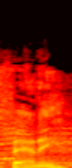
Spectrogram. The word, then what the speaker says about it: Fani: even though it's spelled Fanny f a n i fny how about that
